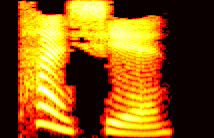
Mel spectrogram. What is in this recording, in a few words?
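"探险", Mandarin Chinese; hsk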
